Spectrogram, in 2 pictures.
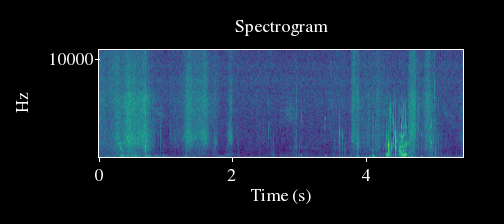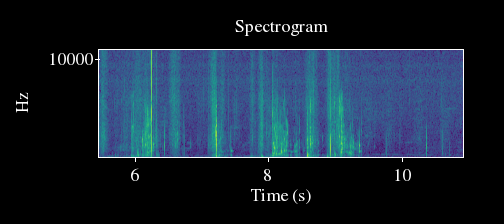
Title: My stomach making weird noises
